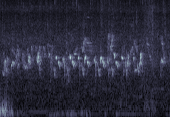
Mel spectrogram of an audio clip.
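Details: A sooty-headed bulbul sings actively in an aviary, giving a steady stream of bright, bubbly chirps. A brief low thump opens the recording, and a faint hum runs throughout.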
